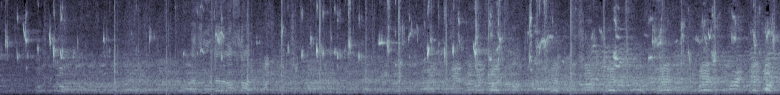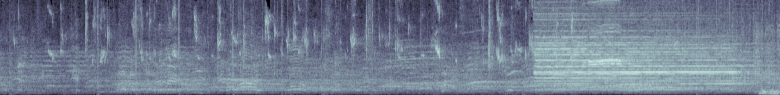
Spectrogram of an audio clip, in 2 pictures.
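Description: Basketball dribbled on a hardwood court, with sneakers squeaking and a murmuring arena crowd. About four seconds before the end a loud, steady electronic horn sounds: the buzzer ending the quarter.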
